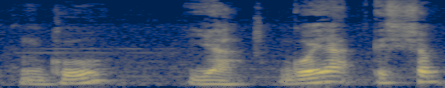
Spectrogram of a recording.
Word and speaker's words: गोया: मैंने इसका उच्चारण इसलिए किया कि अक्सर लोग अंत के अक्षर को, शब्द के अंत के अक्षर को गलत सुन लेते हैं, समझ बैठते हैं और वह कुछ और बोलने लगते हैं, इसलिए मैंने इस शब्द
